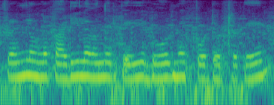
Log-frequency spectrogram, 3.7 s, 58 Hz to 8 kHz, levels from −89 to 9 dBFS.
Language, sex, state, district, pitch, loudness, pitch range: Tamil, female, Tamil Nadu, Kanyakumari, 210 Hz, -12 LUFS, 200-220 Hz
